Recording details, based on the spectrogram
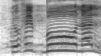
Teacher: یحبون یہاں پر پیش ہے، اور ہا کی جو زیر ہا ادا ہوتا ہے الگ کے درمیان والے حصے سے. ہا کو با سے ملائیں گے، با مشدد ذرا رک کر ادا کریں گے. با واو پیش بو، واو مدہ ایک الف کھینچنا ہے. · با واو پیش بو، واو مدہ ایک الف کھینچنا ہے. نون کی زبر کو لام سے ملائیں گے، لام کو ہلائیں گے نہیں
